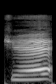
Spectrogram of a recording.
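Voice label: "jue" second tone, pinyin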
